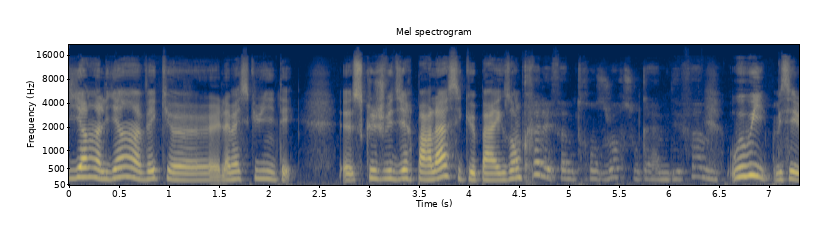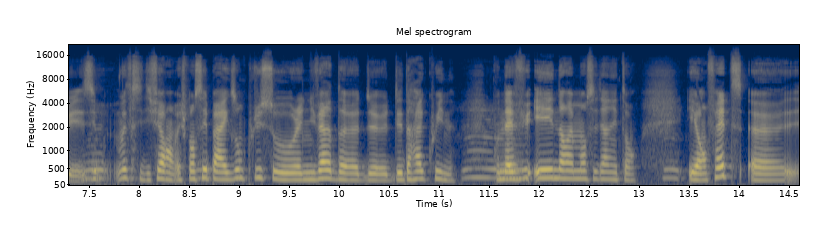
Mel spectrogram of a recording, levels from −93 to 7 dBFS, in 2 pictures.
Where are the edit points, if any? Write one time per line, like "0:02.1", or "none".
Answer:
0:07.9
